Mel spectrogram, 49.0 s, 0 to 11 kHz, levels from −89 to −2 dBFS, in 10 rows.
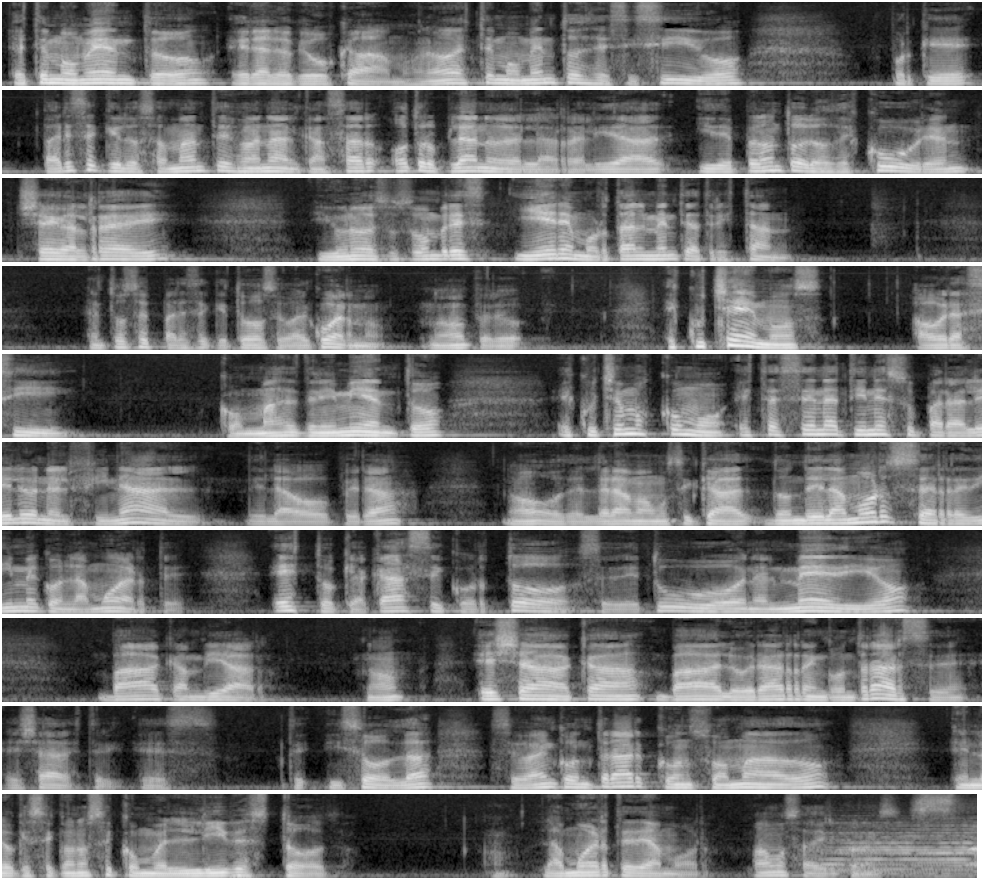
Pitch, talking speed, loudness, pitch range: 125 Hz, 160 wpm, -18 LUFS, 110-135 Hz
